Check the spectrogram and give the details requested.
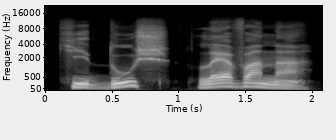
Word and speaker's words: Kiddush Levanah: Sim, a pronúncia indicada seria algo como queid levaná, com a ênfase na última sílaba de cada palavra.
